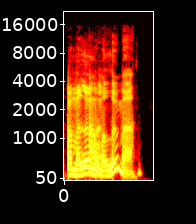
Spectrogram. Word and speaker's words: Maluma: Maluma.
